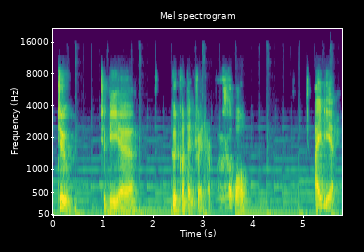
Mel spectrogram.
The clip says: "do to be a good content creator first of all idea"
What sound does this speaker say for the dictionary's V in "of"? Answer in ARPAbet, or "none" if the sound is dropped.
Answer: W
